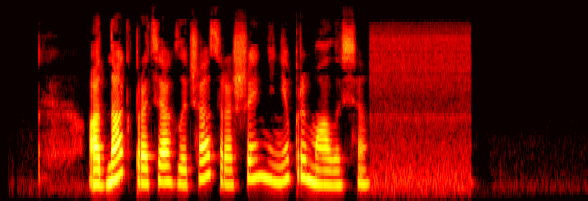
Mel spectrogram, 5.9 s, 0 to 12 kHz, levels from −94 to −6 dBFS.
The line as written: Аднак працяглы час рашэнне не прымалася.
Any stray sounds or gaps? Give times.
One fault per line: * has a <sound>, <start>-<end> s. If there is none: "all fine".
all fine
